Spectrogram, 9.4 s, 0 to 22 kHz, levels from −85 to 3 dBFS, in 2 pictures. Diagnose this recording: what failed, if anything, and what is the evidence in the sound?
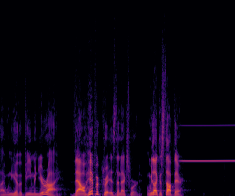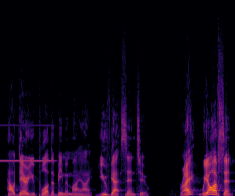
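A feedback whistle, a 4 kHz tone around 20 dB under the speech that swells and fades slowly, runs from 3.49 to 5.87 s as a thin horizontal spectrogram line, likely a loudspeaker-to-microphone loop held just below runaway in the analogue stage.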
